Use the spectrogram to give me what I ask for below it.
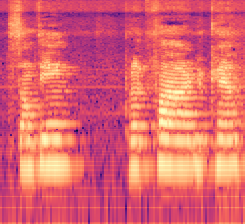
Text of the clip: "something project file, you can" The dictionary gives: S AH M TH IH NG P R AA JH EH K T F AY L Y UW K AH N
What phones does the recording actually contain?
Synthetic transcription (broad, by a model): S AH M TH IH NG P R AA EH T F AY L Y UW K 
